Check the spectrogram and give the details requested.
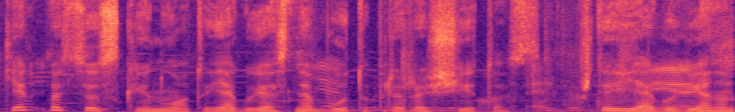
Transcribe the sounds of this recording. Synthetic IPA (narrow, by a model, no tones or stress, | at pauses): kʲiɛk̚pɐsʲʊskɐɪnuɔt̪uːjɛɪɡʊjoːsnʲɛbuːt̪upʲɾʲɪɾɐʃʲiːt̪oːs | ʃt̪ɐɪjɛɪɡʊʋʲiɛnɐ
